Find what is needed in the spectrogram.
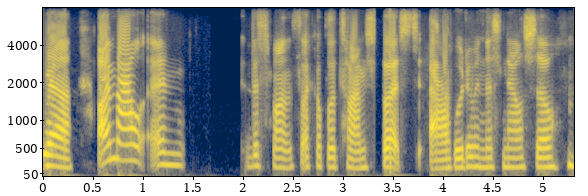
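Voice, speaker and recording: Her voice sits fairly low for a woman, moving at a moderate pace with ordinary pitch variation, and the sound is dry and close with no echo against a quiet background. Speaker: podcast co-host. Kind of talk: casual chat. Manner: stumbles over words.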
